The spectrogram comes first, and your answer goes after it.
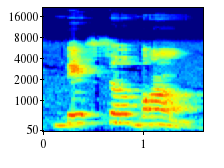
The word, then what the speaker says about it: décevant: So, there is a rule that cedilla need not be placed in front of E or I, but still the alphabet C will be pronounced as S and not K.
